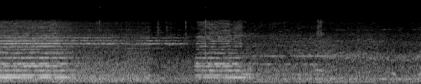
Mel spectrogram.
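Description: A horn sounding with a steady, chord-like tone: one long blast, then a short one about two seconds in.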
